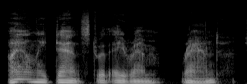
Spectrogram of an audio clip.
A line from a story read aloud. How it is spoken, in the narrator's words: she said softly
